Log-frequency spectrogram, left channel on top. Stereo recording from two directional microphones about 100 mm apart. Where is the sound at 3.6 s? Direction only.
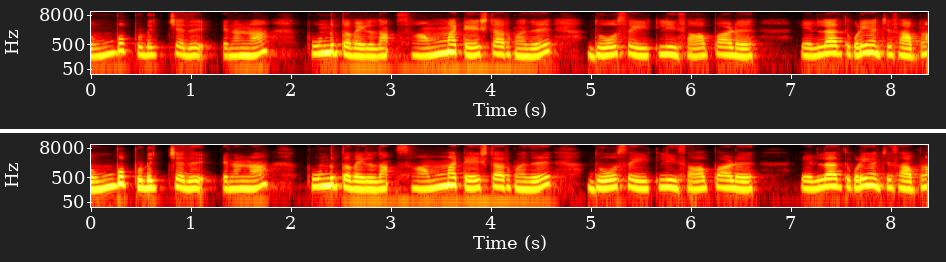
25° right (ahead or behind).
